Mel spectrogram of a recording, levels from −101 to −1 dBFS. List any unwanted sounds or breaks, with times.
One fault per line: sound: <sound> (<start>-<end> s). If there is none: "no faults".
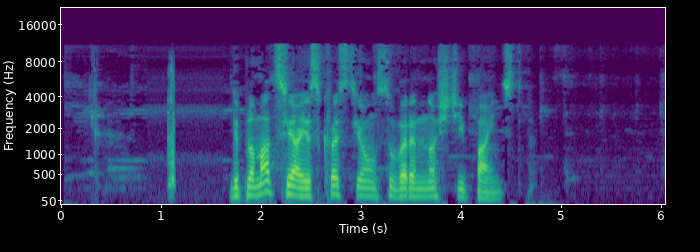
sound: sneeze (1.1-1.2 s)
